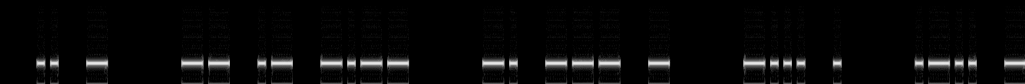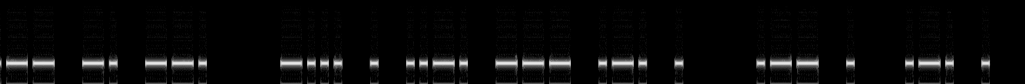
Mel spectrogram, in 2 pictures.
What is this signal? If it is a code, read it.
Morse code, heard as a keyed tone, about 18 wpm, spaced as for 15 wpm, 1000 Hz. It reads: IT MAY NOT BE LONG BEFORE WE RE
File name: qotdfiles / 15wpm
